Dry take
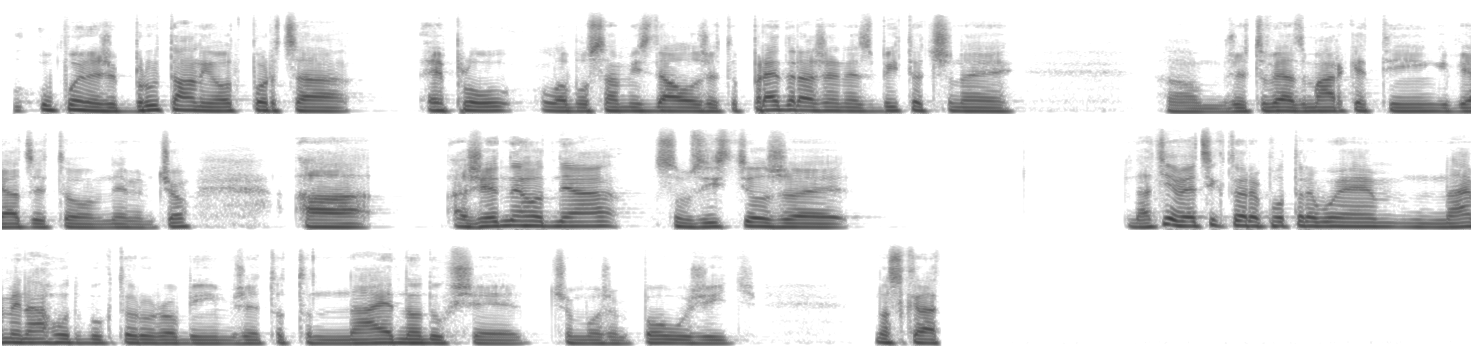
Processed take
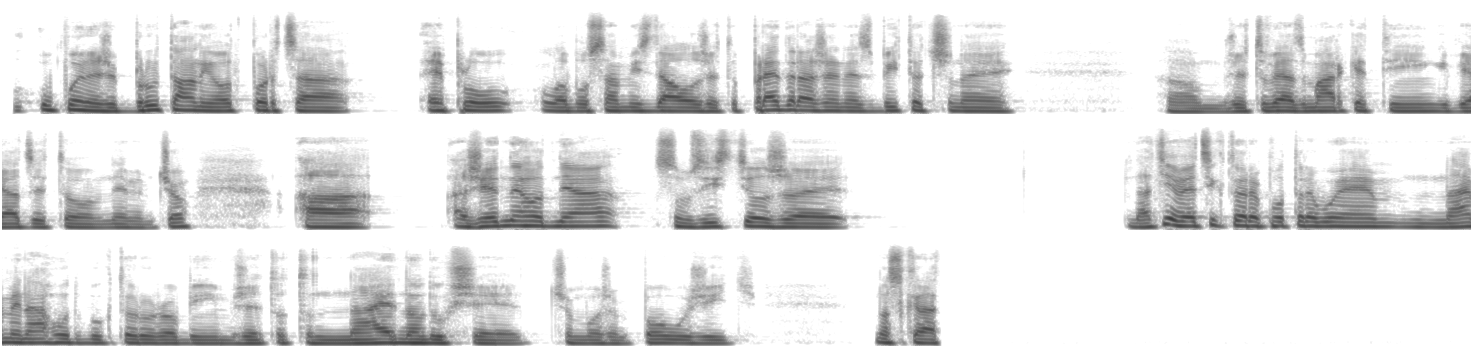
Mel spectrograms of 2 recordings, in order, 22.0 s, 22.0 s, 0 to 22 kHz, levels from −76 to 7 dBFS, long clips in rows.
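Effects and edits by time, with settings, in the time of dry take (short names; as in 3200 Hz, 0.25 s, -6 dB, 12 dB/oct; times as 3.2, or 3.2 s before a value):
15.76–17.16 doubler 17 ms -6.5 dB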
